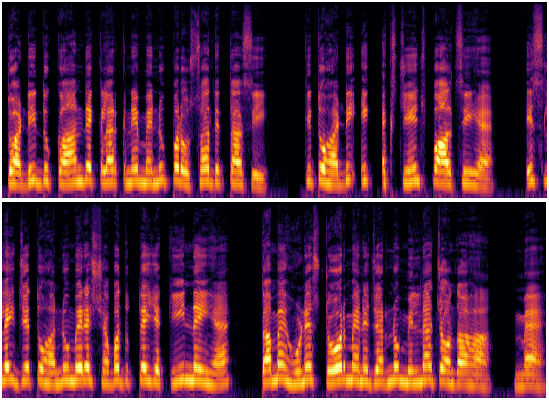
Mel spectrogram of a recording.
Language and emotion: Punjabi, angry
